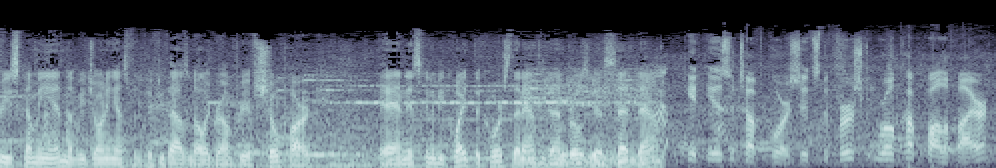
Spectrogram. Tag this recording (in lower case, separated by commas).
speech, music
